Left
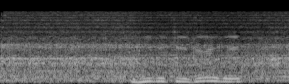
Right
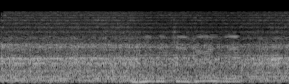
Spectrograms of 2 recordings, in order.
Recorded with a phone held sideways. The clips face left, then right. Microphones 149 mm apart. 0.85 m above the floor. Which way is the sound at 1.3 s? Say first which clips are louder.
Left 2 dB; 45° left (ahead or behind).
